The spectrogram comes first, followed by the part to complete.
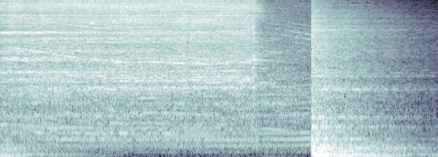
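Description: Intro-style sound design: a sustained hissing, grinding sound effect that fades out about two and a half seconds in, then a sudden deep impact hit about three seconds in that dies away.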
